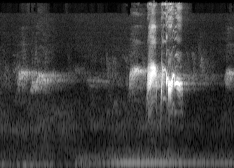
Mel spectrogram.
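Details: Red-whiskered bulbul song, used to provoke new and wild birds or teach young birds: a faint whistled note, then a loud liquid warbled burst and a soft final note, faint low hum behind.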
